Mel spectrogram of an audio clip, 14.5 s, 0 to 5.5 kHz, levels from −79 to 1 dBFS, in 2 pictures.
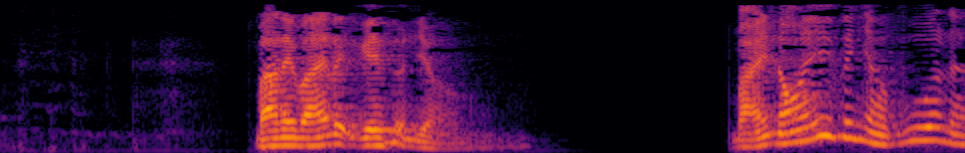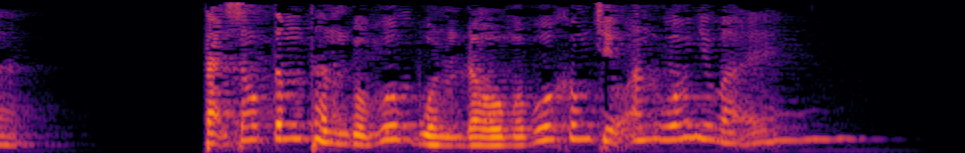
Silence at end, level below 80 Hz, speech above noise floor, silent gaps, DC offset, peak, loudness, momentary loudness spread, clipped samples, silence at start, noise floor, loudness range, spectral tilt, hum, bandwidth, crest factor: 0.85 s; -56 dBFS; 60 dB; 4.84-5.37 s, 8.42-8.73 s; under 0.1%; -2 dBFS; -23 LUFS; 14 LU; under 0.1%; 1.9 s; -82 dBFS; 4 LU; -7.5 dB/octave; none; 5.4 kHz; 22 dB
